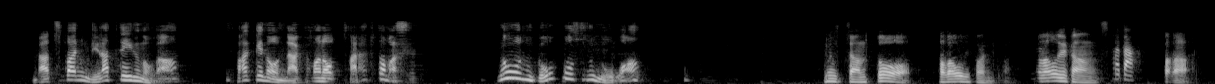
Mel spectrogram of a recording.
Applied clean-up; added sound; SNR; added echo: neural mask model DeepFilterNet 3.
